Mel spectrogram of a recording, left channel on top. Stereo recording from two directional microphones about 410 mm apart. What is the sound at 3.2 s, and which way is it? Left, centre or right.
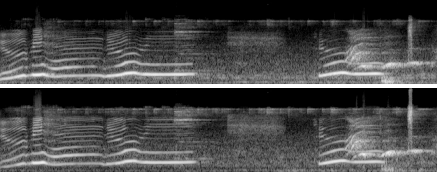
A woman's voice, centre.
